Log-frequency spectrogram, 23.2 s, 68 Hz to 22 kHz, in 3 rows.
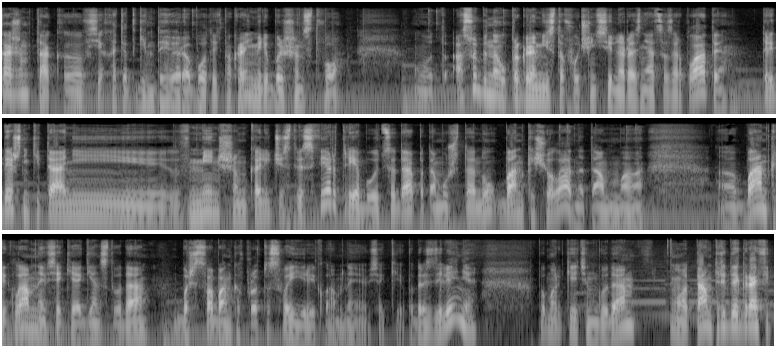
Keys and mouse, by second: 0.1 shift+middle click, 0.5 middle click, 2.4 middle click, 4.9 click, 5.5 middle click, 6.2 f, 6.5-10.2 middle drag, 10.7 click, 11.2 middle click, 14.0 click, 16.3-17.5 middle drag.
